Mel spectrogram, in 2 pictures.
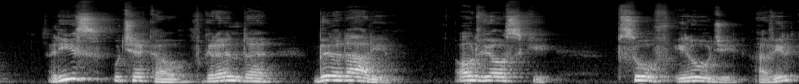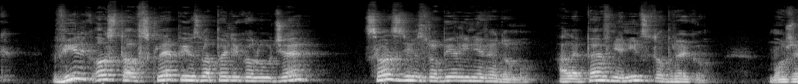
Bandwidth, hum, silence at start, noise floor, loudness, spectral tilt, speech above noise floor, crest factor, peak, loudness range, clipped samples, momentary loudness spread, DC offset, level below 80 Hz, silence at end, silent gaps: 17 kHz; none; 0.5 s; -51 dBFS; -14 LUFS; -5.5 dB/octave; 37 dB; 14 dB; -2 dBFS; 3 LU; under 0.1%; 12 LU; under 0.1%; -54 dBFS; 0 s; none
